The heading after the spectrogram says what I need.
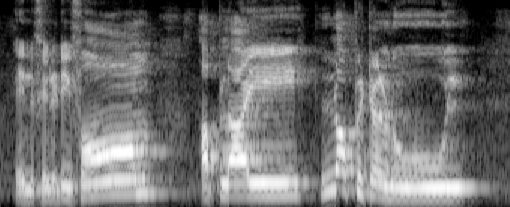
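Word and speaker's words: L'Hôpital: ओ infinity form apply लो पिटल rule लो पिटल rule लो पिटल rule हॉस्पिटल के जो spelling है वही वाले हैं ल पिटल रूल कहता है के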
